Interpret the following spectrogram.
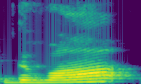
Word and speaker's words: двадцать: Dans le mot 20, la consonne D ne se prononce pas. C'est 20, 20.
